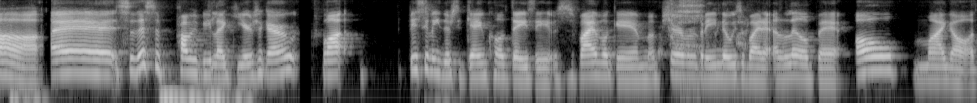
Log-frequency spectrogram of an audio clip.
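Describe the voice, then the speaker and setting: Fairly quick, lively speech from a woman with a Northern Irish accent at a fairly low pitch. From Northern Ireland. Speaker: streamer. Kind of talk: casual chat. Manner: animated.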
